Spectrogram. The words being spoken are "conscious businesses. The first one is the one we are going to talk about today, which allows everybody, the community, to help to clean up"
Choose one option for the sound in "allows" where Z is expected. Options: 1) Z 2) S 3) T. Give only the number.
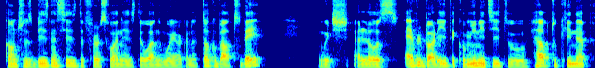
1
